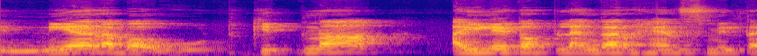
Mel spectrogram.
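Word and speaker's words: islet: ये इसको मैंने बताया आइलेट ऑफ लैंगरहैंस, इसका स्पेलिंग एक्चुअली ऐसा है, इजलेट, आइलेट ऑफ लैंगरहैंस, ठीक है।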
